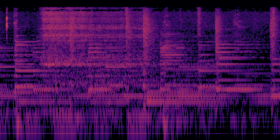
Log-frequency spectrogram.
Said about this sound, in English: But first, let's do our deep breathing. We're going to smile Breathe in your nose and out your mouth.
